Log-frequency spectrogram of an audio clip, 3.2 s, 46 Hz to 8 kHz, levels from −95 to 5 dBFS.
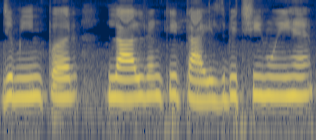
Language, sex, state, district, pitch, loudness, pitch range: Hindi, female, Punjab, Pathankot, 230 Hz, -16 LUFS, 220-235 Hz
